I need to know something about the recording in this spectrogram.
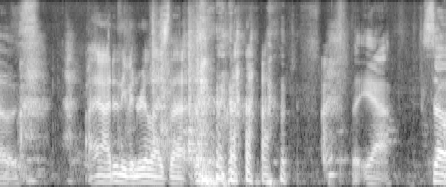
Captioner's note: laughs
